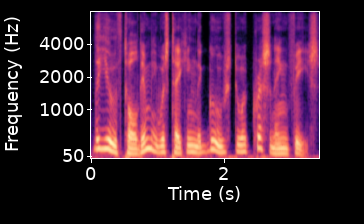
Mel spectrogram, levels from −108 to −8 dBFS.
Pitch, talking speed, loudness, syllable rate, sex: 140 Hz, 230 wpm, -18 LUFS, 5.2 syllables/s, male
